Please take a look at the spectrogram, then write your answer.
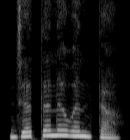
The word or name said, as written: ಜತನವಂತ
